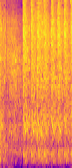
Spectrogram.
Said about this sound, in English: That's the sound of an AK, the Kalashnikov automatic assault rifle, commissioned by Joe Stalin.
